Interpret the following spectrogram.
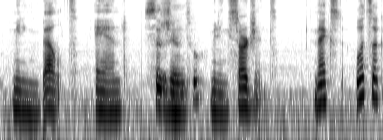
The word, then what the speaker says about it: sargento: These vowels become nasalized if M or N precedes the vowel, and M or N will not be pronounced as a consonant itself.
